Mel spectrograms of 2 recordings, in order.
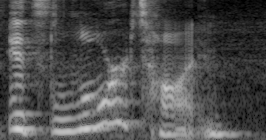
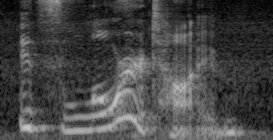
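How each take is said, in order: First: High, slow, sung-out announcement; excited announcement. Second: High and slow, softer; softer lore call. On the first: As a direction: drawl it out like a show host. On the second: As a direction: croon it gently. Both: Shown as a demonstration.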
